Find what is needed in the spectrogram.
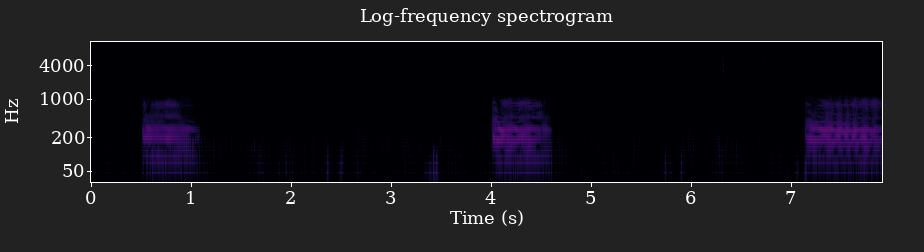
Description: Pomeranian is sleeping and snoring during manicure.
